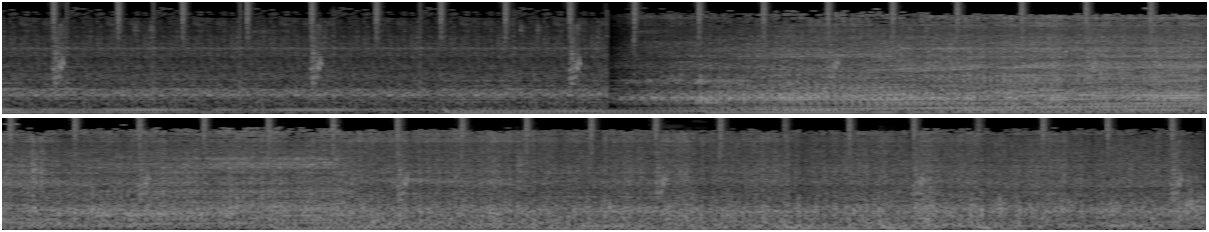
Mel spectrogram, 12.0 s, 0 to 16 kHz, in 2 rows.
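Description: A 2024 Harley-Davidson CVO Road Glide ST motorcycle accelerates hard. Its engine note climbs steadily and stays loud and close over a constant rush of wind, with no talking.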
